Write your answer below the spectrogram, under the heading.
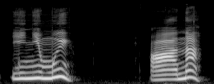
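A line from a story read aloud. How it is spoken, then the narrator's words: Angry correction. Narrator (Russian): сердито поправила она меня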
